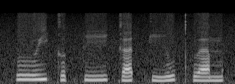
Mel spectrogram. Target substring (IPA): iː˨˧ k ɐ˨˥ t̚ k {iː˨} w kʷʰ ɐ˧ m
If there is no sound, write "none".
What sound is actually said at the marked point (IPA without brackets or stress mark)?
iː˨˥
